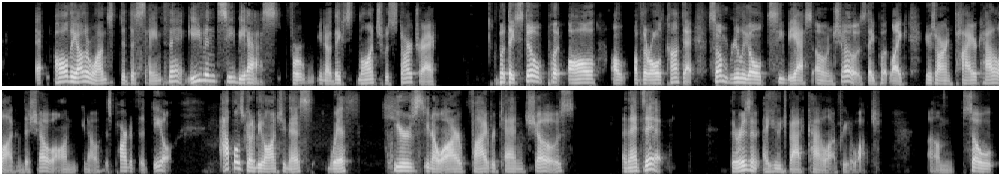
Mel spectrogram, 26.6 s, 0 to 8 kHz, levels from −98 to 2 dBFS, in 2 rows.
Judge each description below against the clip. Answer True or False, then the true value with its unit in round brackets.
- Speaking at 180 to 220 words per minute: True (185 wpm)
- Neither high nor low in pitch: False (120 Hz)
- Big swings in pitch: True (6.9 semitones)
